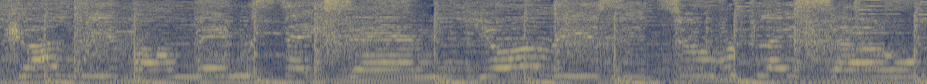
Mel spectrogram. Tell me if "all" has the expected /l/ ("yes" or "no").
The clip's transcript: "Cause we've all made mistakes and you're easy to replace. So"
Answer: no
